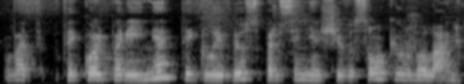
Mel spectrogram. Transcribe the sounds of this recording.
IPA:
ˈʋɐt tɐɪ ˈkoːlʲ pɐrʲɛɪˈnʲɪ tɐɪ ɡlˠɘˈbʲʊs pɐrʲˈsʲɪnʲɛʃʲɪ ʋʲɪˈsoːkʲuː ʒoːˈlˠɑːlʲuː

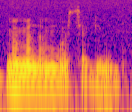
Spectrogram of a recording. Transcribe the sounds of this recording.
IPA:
mɐˈmɐ nɐˈmuɔsʲɛ ˈɡʲɪmʲdʲeː

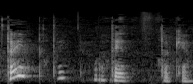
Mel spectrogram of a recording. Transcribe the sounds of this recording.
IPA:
ˈtɐɪp ˈtɐɪp ʋɐ tɐɪ toːˈkʲɛ

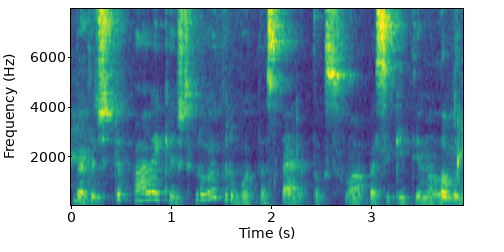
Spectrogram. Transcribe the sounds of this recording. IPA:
ˈbʲɛt tʲɪ t͡ʃʲɪ ˈtʲeːp ˈpɑːʋʲɛɪkʲɛ ɪʃ tʲɪkˈruːjʊ tʊrˈbuːtʲ pɐsʲɪˈdɑːrʲɛ ˈtoːks ˈʋɐ pɐsʲɪkʲɛɪˈtʲiːmɜ ˈlˠɑːbɜ

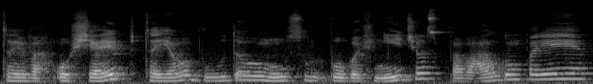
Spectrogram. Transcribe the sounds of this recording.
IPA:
tɐɪ ˈʋɐ oː ˈʃʲɛɪp tɐɪ ˈjɛʊ ˈbuːdɐʋʊ ˈmuːsuː poː bɐʒʲˈnʲiːt͡ʃʲoːs pɐˈʋɐlˠɡoːm pɐˈrʲeːjæː

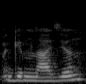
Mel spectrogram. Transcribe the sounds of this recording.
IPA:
ɡʲɪmˈnɑːzʲɪjɛn

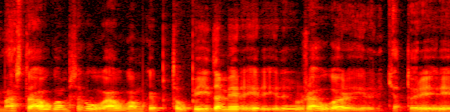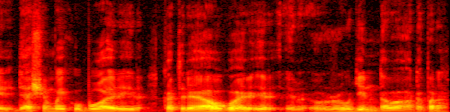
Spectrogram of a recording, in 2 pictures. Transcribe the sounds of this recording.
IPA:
ˈmɐs tɐɪ ˈɐʊɡoːm sɐˈkɐʊ ˈɐʊɡoːm kɜp tɐʊˈpʲiːdɐmʲɪ ɪr ɪr ˈɪr ʊˈʒɐʊɡoː ɪr kʲɛtʊˈrʲɪ ɪr ɪr ˈdʲæːʃʲɪm ʋɐɪˈkuː ˈbuːoː ˈɪr ɪr kɐˈtʲrʲeː ˈɐʊɡoː ˈɪr ɪr ʊʒɐʊˈɡʲɪndɐʋoː oː dɐˈbɐr

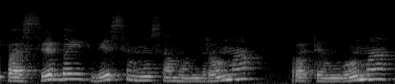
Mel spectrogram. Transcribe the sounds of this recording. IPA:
pɐˈsʲɪbɐɪk ˈʋʲeːˌsʲeː ˈmuːsɐ moːnˈdroːˌmɑː proːtʲɪŋˈɡʊˌmɑː

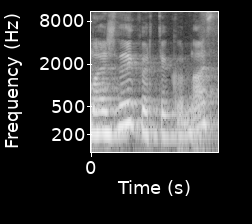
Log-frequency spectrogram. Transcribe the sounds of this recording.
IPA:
ˈmɐn ʒʲɪˈnɐɪ ˈkʊr tʲɪ kʊr ˈnoːrs

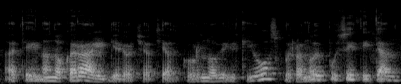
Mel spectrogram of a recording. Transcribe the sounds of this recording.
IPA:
ɐˈtʲɛɪnɐ nuɔ kɐˈrɐlʲɡʲɪrʲoː ˈt͡ʃʲɛ ˈtʲiɛ ˈkʊr nuɔ ʋʲɪlʲkʲɪˈjoːs ˈkʊr ɐˈnoːj ˈpʊsʲeːj ˈtɐɪ ˈtʲɛn

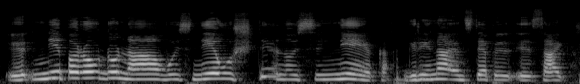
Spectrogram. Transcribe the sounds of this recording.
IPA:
ˈɪ nʲeː pɐrɐʊdoːˈnɑːʋʊsʲ nʲeː ʊʃʲˈtʲɪnʊsʲɪ ˈnʲeːkɐ ɡrʲiːˈnɐɪ ˈɐns ˈtʲeːp ɪ ɪ ˈsɐkʲ

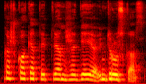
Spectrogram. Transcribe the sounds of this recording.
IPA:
kɐʃkoːˈkʲɛ ˈtɐɪ ˈtʲɛn ʒɐˈdʲeːjoː ɪn ˈdrʊskoːs

